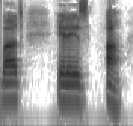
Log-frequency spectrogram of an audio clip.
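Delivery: stress on it is a.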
